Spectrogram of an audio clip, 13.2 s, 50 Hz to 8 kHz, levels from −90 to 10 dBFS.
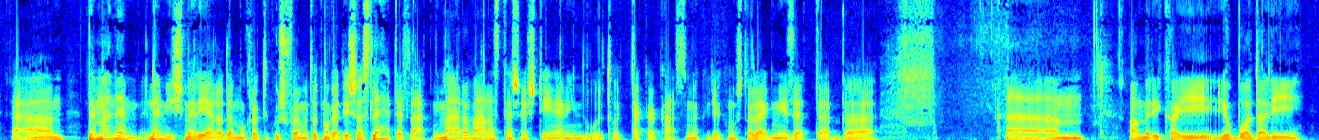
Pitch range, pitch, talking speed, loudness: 100-120 Hz, 110 Hz, 135 wpm, -20 LUFS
